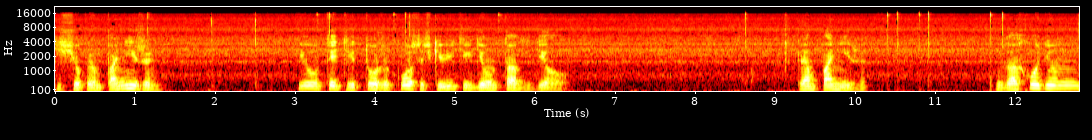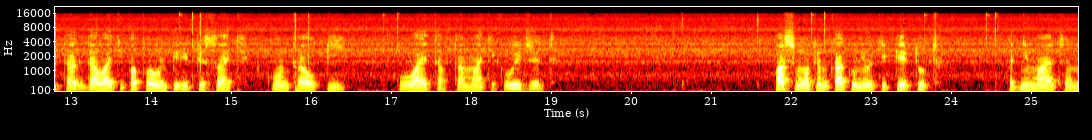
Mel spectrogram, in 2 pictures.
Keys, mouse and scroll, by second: 2.0 middle click, 3.4 click, 4.4 shift+click, 5.5-8.7 drag, 10.4 click, 11.7 click, 14.4 shift+click, 15.9 ctrl+p, 20.7-21.6 middle drag, 22.2 click, 23.6-24.6 drag.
